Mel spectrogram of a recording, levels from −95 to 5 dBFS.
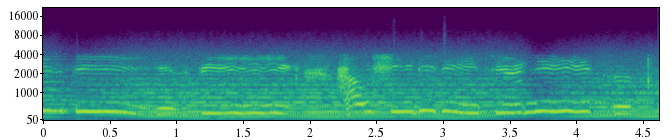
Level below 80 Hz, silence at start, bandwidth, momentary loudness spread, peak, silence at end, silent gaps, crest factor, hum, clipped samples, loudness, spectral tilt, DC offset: -54 dBFS; 0 s; 5.2 kHz; 3 LU; -2 dBFS; 0 s; none; 10 dB; none; under 0.1%; -14 LUFS; -8 dB/octave; under 0.1%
